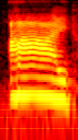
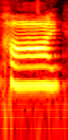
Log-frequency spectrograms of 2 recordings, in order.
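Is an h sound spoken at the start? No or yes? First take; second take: no; yes. First: The word begins with no h sound. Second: The word begins with an h sound. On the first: The speaker calls it right. "We say I" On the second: The speaker calls it wrong. "we don't say hi"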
